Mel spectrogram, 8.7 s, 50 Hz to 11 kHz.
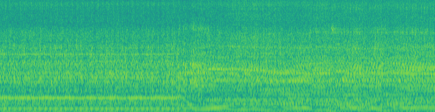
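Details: Lima 34 shovel diesel after repairs (radiator tubes sealed, chain on dipper) starts and settles into a steady, even idle with a smooth low drone and no knocks or misses.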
